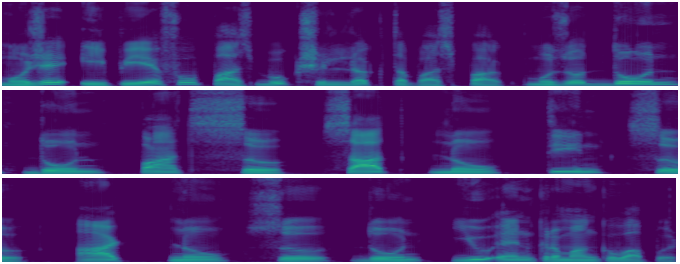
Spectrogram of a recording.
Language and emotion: Goan Konkani, neutral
